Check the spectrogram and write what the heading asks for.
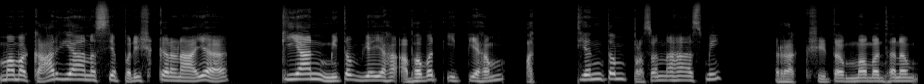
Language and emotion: Sanskrit, happy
